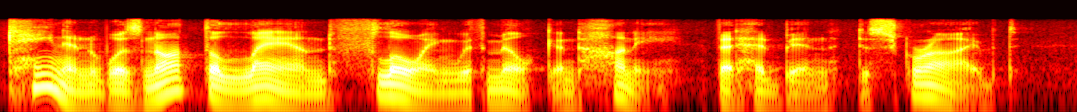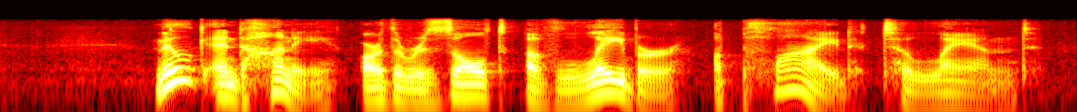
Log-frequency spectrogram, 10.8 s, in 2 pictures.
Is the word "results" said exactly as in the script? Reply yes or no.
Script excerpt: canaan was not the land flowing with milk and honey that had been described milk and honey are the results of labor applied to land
no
